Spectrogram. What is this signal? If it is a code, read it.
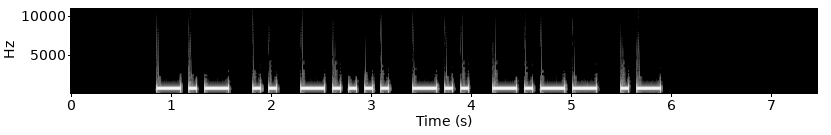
Morse code, heard as a keyed tone, about 15 wpm, 700 Hz. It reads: KI6DYA
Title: USA Call Signs - 2x Character Spacing - 15wpm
